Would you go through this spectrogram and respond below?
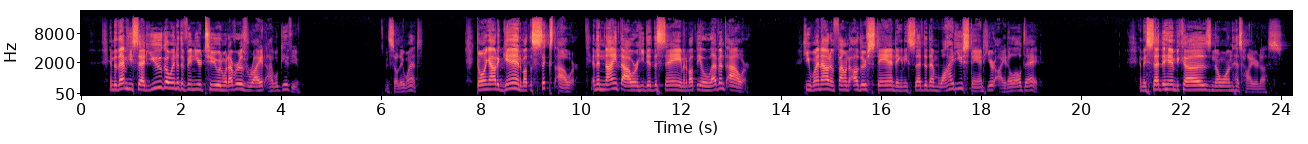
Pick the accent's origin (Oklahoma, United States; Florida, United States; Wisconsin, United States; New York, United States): Wisconsin, United States; definitely not one of the best products to come out of my home state.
